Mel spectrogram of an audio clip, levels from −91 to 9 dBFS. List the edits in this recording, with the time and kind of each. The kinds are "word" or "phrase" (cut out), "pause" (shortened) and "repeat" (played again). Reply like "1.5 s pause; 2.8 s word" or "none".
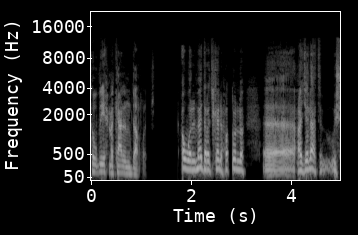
none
